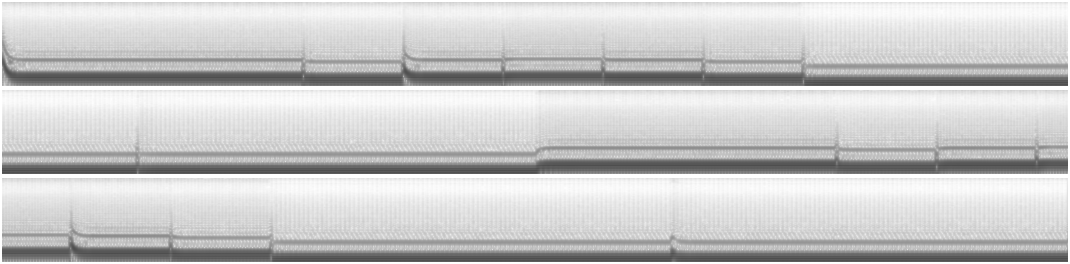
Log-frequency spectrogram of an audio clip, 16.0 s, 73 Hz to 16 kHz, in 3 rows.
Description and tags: These loops are all with scorpiofunker bass synthesiser and they work well together. They are each 8 bars in length, 120bpm. Some sound a bit retro, almost like a game and some are fat and dirty!
These loops are used in another pack called "thepact" accompanied by a piano, but i thought it would be more useful to people if they wanted the bass only.
120bpm, bass, dub, electro, gaming, loop, retro, riff, synth, synthesiser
